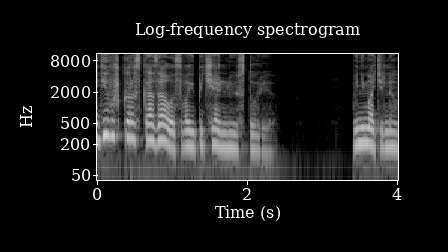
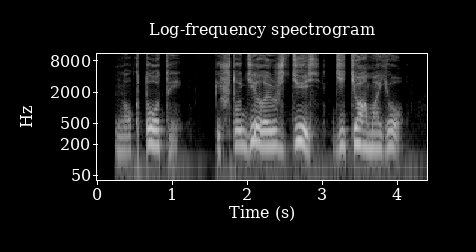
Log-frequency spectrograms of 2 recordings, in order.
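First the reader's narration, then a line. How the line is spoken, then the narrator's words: Plain. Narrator (Russian): спросил Док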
